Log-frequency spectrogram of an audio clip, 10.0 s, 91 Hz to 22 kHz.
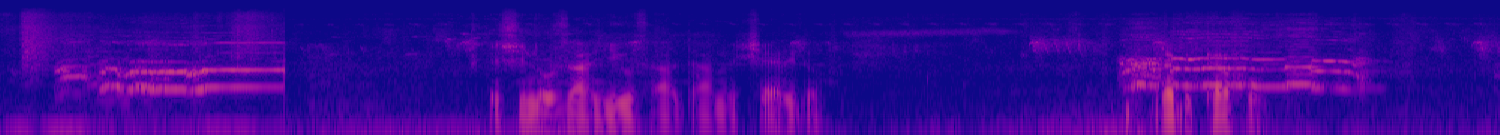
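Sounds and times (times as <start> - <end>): rooster crowing: 0.4 - 1.9, 7.4 - 9.2.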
